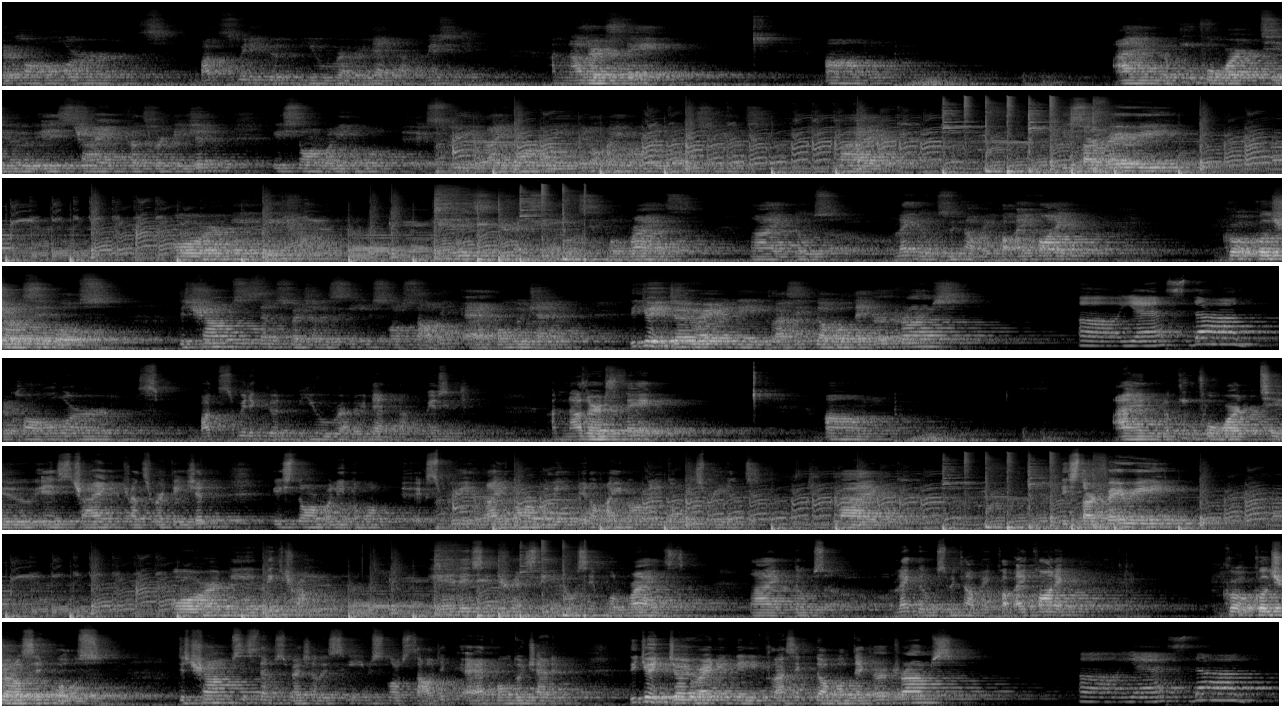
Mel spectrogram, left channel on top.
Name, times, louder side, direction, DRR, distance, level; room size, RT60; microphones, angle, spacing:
voice 1, 0.0-7.0 8.2-9.6 11.1-20.4 20.9-21.7 23.0-24.5 27.3-29.6 29.9-36.9 37.7-44.0 44.3-47.9, right 1 dB, 75° right, -1 dB, 2.2 m, -30 dB
sound 1, 17.1-31.4, left 1 dB, 10° left, 0.4 m, -32 dB
voice 2, 49.2-50.8, left 3 dB, 65° left, 4 dB, 1.3 m, -32 dB
20.5 x 9.2 x 3.7 m, 2.4 s
head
